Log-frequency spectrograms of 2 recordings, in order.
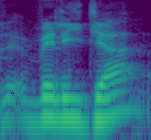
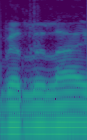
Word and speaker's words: Velilla: You pronounce it right in the English form, is Velilla, but I'm used to Velilla, it's all good, so yeah.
